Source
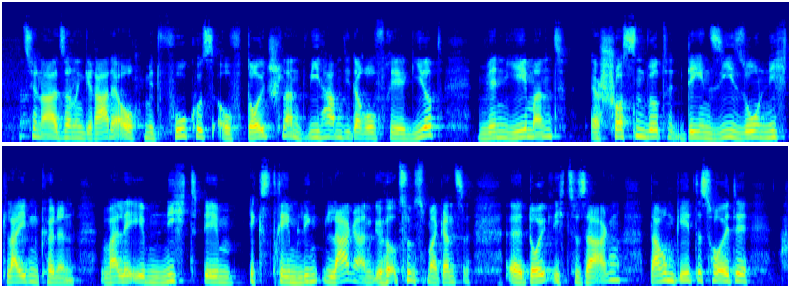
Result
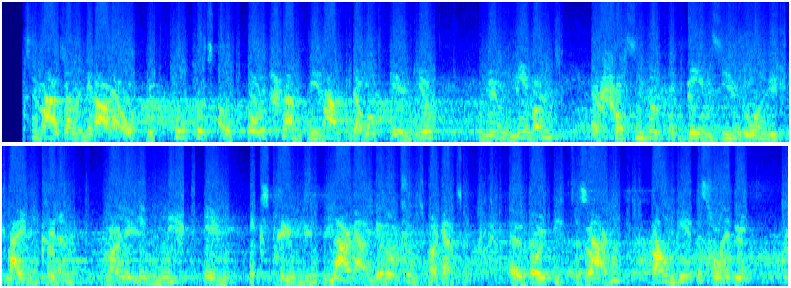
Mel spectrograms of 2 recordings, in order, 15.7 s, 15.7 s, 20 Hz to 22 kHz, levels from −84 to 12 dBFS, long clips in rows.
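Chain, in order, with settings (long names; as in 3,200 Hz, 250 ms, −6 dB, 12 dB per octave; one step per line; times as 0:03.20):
pitch shifter swept by a sawtooth −7 semitones, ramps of 215 ms
low-pass filter 6,000 Hz
high-shelf EQ 4,000 Hz −5.5 dB
in parallel at +0.5 dB: downward compressor, threshold −33 dBFS, peak gain reduction 13.5 dB
on the sum: soft clipping −14 dBFS, distortion −20 dB
multi-voice chorus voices 4, 0.18 Hz, delay 12 ms, depth 2.3 ms
flat-topped bell 1,200 Hz +9.5 dB
bit reduction 6 bits
feedback delay with all-pass diffusion 536 ms, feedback 67%, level −12 dB
on a send at −13 dB: convolution reverb RT60 0.75 s, pre-delay 42 ms
on the sum: level −1.5 dB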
